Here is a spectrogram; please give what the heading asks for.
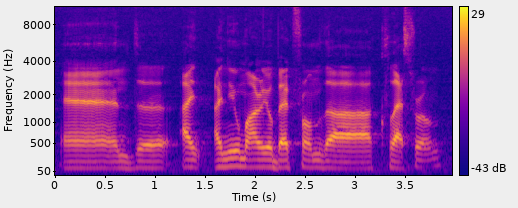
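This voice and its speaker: A young man speaks in a very deep, low voice. He answers interview questions earnestly and explains things step by step, pausing now and then on fillers. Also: little pitch movement, smooth. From Israel. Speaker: MBA student and startup founder.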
